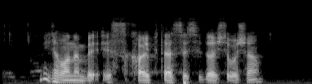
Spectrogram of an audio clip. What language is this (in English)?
Persian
